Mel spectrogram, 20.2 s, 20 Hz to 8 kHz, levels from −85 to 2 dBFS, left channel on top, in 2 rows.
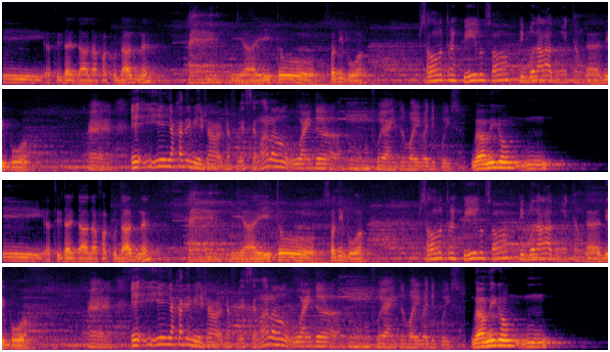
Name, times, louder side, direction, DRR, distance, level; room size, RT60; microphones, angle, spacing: voice 1, 0.0-2.5 3.8-6.1 9.7-10.6 17.9-19.2, right 2 dB, 65° right, 10 dB, 1.5 m, -23 dB
Singing, 1.8-17.8, right 1 dB, 40° right, 1.6 m, -36 dB
voice 2, 3.1-4.1 6.9-9.7 11.5-17.7, equal, 5° right, 8 dB, 1.0 m, -28 dB
28.0 x 22.5 x 9.5 m, 1.3 s
head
